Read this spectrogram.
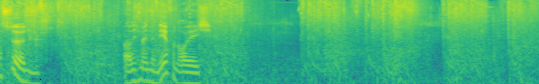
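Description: A laser weapon fires in short bursts.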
